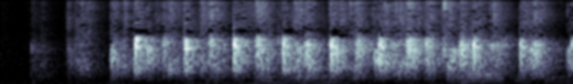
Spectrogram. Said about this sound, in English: I'd like to give another big round of applause.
